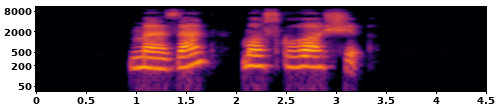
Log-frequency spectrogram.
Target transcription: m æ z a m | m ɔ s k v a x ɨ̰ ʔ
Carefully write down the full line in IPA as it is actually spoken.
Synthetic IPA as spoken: m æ z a n | m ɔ s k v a ʃ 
